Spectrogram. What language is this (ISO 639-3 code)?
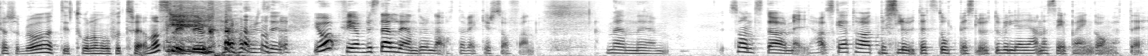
swe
